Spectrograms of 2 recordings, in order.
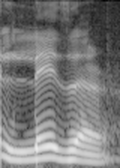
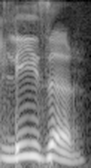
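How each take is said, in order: First: लेजर with ay, lay-zer; teacher's model लेजर, "LAY-zer"; correct pronunciation. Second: Leisure said lee-zer with a long ee; misreading leisure with ee in the first syllable; wrong pronunciation. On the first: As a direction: say लेजर as the model, first vowel ay not ee. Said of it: "इसको पढ़ना है लेजर". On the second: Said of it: "it's not leisure". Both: Shown as a demonstration.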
